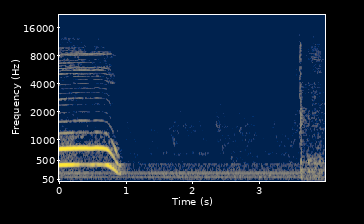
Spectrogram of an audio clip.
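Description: A man's high, held "Ooh!" of mock surprise, steady for about a second and then dropping in pitch as it fades, followed by only a faint steady hum.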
